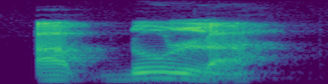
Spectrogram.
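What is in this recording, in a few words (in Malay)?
"abdullah", Malay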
